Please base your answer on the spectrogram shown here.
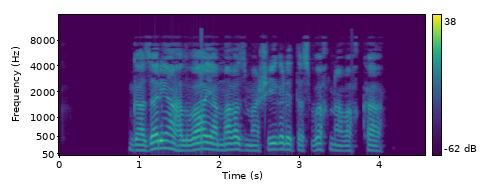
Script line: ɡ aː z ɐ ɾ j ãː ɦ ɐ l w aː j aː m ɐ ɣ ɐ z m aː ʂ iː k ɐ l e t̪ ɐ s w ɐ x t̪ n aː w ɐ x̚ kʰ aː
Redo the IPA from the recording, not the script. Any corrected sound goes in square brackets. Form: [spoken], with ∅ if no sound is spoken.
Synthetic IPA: ɡ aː z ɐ ɾ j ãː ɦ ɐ l w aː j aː m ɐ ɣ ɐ z m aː ʂ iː [ɡ] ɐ l e t̪ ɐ s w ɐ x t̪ n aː w ɐ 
